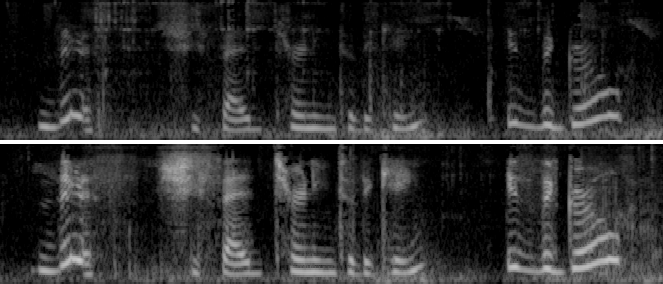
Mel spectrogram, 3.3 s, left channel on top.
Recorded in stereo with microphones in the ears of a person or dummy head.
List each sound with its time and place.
0.2 s a woman speaking: 65° right (ahead or behind)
